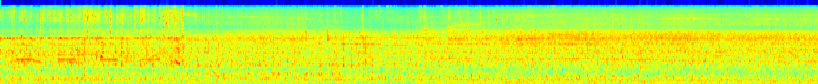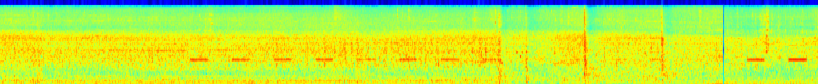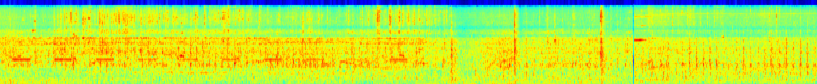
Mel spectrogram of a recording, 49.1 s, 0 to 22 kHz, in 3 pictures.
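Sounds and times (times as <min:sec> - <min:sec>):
diesel machinery running: 0:00.0 - 0:49.0
reversing alarm beeping: 0:00.1 - 0:03.5, 0:20.2 - 0:26.4, 0:31.3 - 0:41.4, 0:45.4 - 0:45.7.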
